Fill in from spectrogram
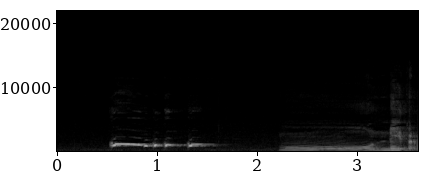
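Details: White zebra dove, a local wild bird seeking a mate, gives a gentle bubbling coo of a long note and rapid warbled trills, followed after a pause by a different low droning rising sound.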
